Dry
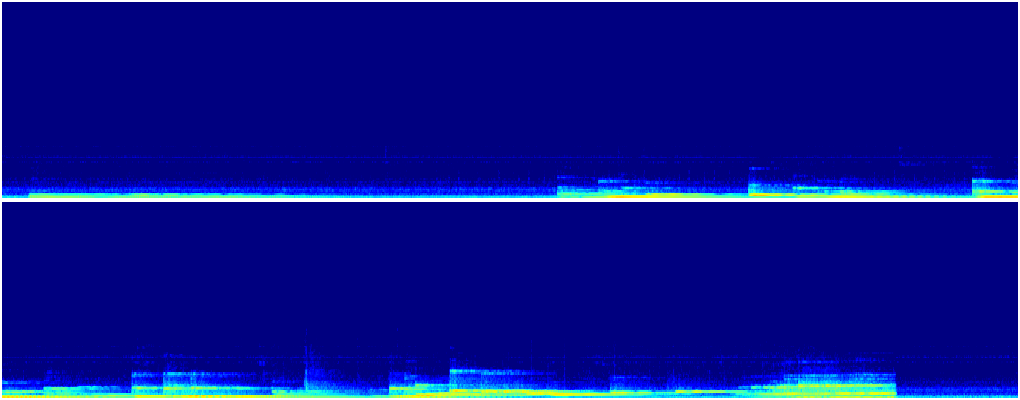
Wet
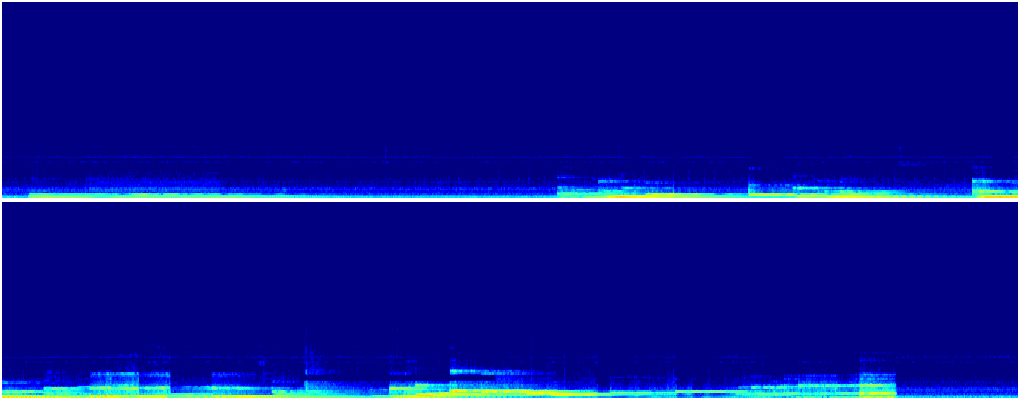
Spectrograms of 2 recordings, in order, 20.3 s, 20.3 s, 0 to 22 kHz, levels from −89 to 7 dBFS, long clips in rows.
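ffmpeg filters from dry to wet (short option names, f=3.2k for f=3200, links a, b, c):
-filter_complex "[0:a]asettb=1/sr,asplit=3[a][b][c];[a]atrim=end=0.834[d];[b]atrim=start=0.83:end=2.18,asetpts=PTS-STARTPTS,afade=t=in:d=0.004:c=qsin,afade=t=out:st=1.346:d=0.004:c=qsin,equalizer=f=1.6k:w=0.72:g=6[e];[c]atrim=start=2.176[f];[d][e]acrossfade=d=0.004:c1=hsin:c2=qsin[g];[g][f]acrossfade=d=0.004:c1=qsin:c2=hsin,asettb=1/sr,asplit=3[h][i][j];[h]atrim=end=2.854[k];[i]atrim=start=2.85:end=5.69,asetpts=PTS-STARTPTS,afade=t=in:d=0.004:c=qsin,afade=t=out:st=2.836:d=0.004:c=qsin,bandreject=f=870:w=5.3[l];[j]atrim=start=5.686[m];[k][l]acrossfade=d=0.004:c1=hsin:c2=qsin[n];[n][m]acrossfade=d=0.004:c1=qsin:c2=hsin,asettb=1/sr,asplit=3[o][p][q];[o]atrim=end=6.714[r];[p]atrim=start=6.71:end=7.86,asetpts=PTS-STARTPTS,afade=t=in:d=0.004:c=qsin,afade=t=out:st=1.146:d=0.004:c=qsin,acompressor=threshold=-32dB:ratio=6:attack=3.2:release=140:knee=1:detection=peak[s];[q]atrim=start=7.856[t];[r][s]acrossfade=d=0.004:c1=hsin:c2=qsin[u];[u][t]acrossfade=d=0.004:c1=qsin:c2=hsin,asettb=1/sr,asplit=3[v][w][x];[v]atrim=end=13.144[y];[w]atrim=start=13.14:end=15.1,asetpts=PTS-STARTPTS,afade=t=in:d=0.004:c=qsin,afade=t=out:st=1.956:d=0.004:c=qsin,asuperstop=centerf=2300:order=20:qfactor=2.9[z];[x]atrim=start=15.096[aa];[y][z]acrossfade=d=0.004:c1=hsin:c2=qsin[ab];[ab][aa]acrossfade=d=0.004:c1=qsin:c2=hsin,asettb=1/sr,asplit=3[ac][ad][ae];[ac]atrim=end=16.114[af];[ad]atrim=start=16.11:end=18.74,asetpts=PTS-STARTPTS,afade=t=in:d=0.004:c=qsin,afade=t=out:st=2.626:d=0.004:c=qsin,acompressor=threshold=-41dB:ratio=12:attack=3.2:release=140:knee=1:detection=peak[ag];[ae]atrim=start=18.736[ah];[af][ag]acrossfade=d=0.004:c1=hsin:c2=qsin[ai];[ai][ah]acrossfade=d=0.004:c1=qsin:c2=hsin,asplit=3[aj][ak][al];[aj]atrim=end=11.042[am];[ak]atrim=start=11.038:end=12.262,asetpts=PTS-STARTPTS,areverse[an];[al]atrim=start=12.258[ao];[am][an]acrossfade=d=0.004:c1=hsin:c2=hsin[ap];[ap][ao]acrossfade=d=0.004:c1=hsin:c2=hsin"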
